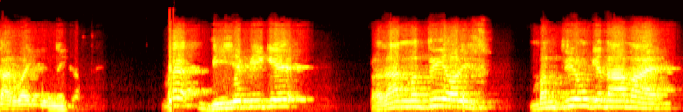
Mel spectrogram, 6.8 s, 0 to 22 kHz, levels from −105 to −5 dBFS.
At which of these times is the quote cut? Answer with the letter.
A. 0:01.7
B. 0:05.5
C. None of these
A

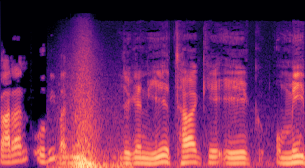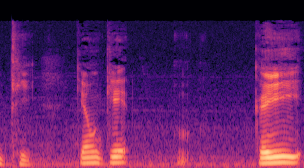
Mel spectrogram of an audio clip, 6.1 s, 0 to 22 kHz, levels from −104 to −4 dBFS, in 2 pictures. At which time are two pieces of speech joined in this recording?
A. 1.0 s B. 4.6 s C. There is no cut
A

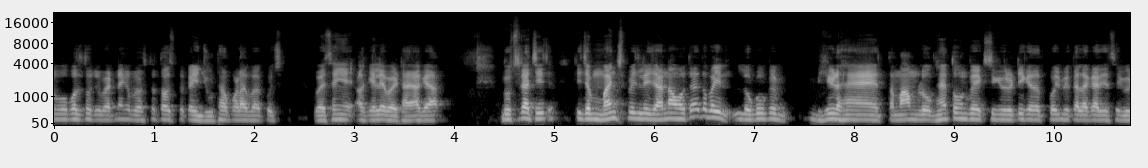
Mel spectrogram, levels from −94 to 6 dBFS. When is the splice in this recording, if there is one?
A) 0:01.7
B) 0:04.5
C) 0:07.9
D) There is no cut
D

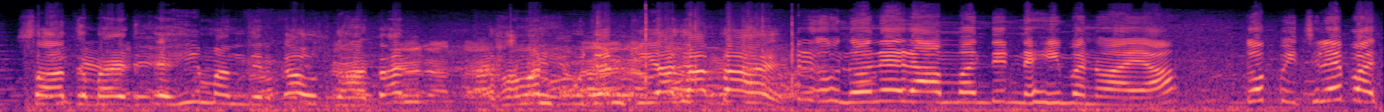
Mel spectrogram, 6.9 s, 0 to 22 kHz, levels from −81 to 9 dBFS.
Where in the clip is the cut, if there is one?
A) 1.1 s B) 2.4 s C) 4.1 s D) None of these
C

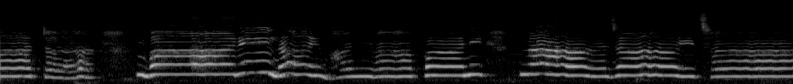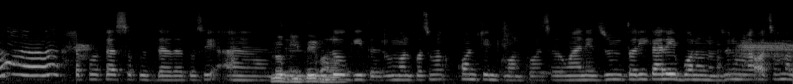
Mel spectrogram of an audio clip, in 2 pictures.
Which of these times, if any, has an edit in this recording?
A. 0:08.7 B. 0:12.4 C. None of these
A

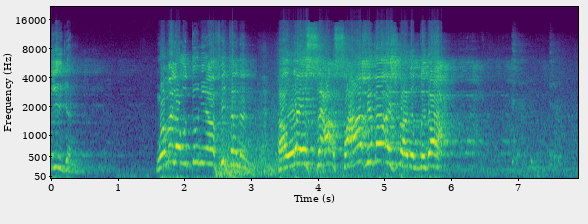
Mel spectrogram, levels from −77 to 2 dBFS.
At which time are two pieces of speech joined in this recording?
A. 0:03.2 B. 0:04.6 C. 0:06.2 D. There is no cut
A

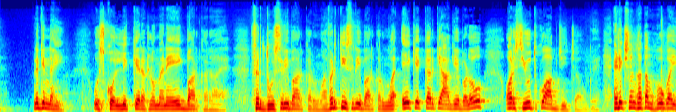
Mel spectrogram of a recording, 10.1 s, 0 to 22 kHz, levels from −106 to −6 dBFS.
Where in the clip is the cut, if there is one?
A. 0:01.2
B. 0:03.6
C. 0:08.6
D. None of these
A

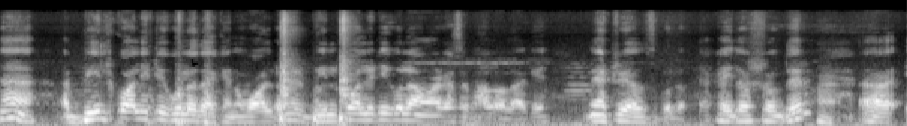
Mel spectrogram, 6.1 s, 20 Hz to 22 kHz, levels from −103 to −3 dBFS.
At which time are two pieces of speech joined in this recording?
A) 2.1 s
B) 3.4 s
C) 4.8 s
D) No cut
C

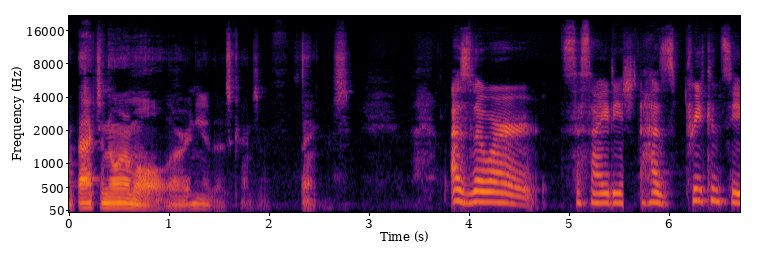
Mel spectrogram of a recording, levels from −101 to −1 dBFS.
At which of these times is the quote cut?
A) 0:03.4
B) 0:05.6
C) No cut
B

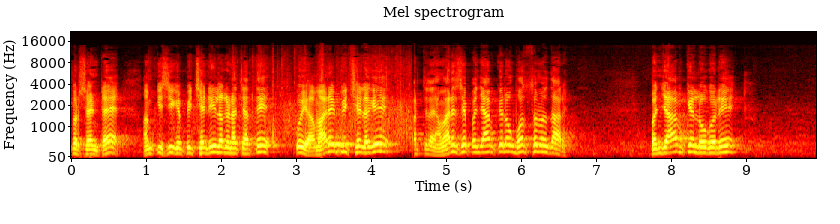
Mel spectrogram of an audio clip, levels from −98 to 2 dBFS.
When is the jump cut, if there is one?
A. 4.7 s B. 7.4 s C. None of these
A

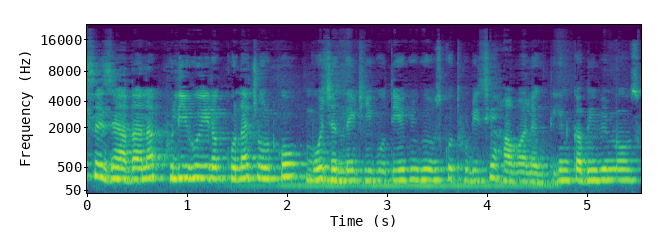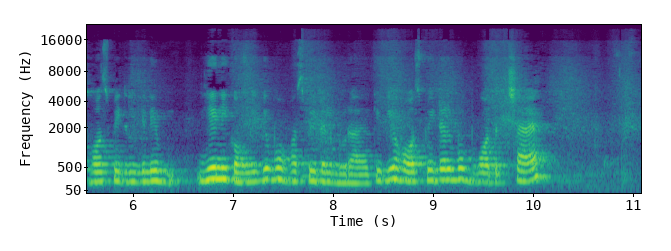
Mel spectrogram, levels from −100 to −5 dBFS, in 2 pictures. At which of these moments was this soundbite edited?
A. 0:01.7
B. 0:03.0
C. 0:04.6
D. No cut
C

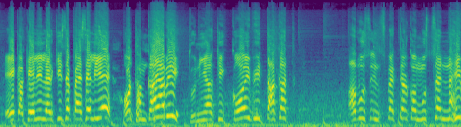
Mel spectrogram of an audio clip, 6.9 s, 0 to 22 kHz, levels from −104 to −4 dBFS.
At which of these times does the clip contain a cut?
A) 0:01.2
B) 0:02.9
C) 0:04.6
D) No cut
B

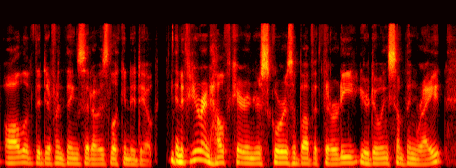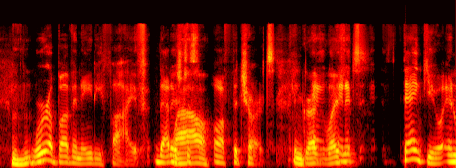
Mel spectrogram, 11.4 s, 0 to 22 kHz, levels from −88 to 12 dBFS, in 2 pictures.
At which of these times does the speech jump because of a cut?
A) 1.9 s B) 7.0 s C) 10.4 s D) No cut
A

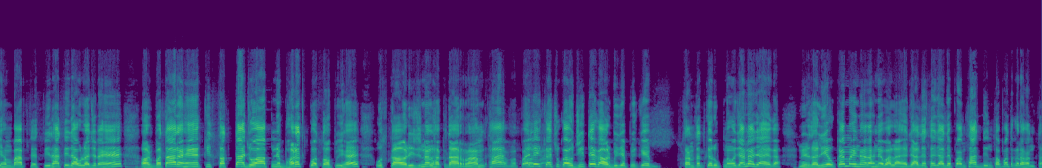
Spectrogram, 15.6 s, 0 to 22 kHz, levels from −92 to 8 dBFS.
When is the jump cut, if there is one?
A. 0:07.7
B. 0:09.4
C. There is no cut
A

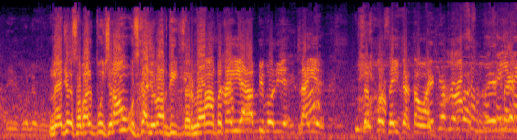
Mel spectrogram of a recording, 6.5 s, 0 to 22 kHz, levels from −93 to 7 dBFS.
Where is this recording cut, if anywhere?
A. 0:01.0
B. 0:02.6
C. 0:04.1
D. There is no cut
B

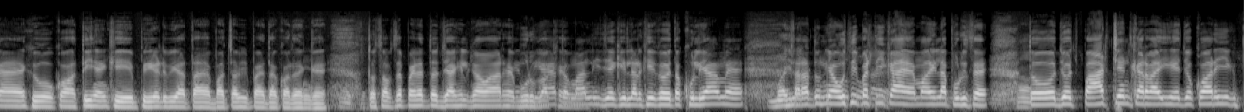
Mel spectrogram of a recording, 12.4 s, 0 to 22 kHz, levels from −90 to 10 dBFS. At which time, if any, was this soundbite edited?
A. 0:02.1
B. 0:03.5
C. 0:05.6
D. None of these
C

